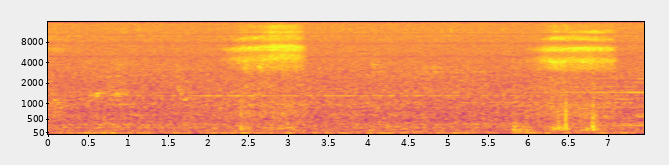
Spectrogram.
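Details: Yorkie dozing in a person's bed at 09:15 on 28 February 2019, breathing in faint snores; two drawn-out breathy rasps about four seconds apart over steady low room hum.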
